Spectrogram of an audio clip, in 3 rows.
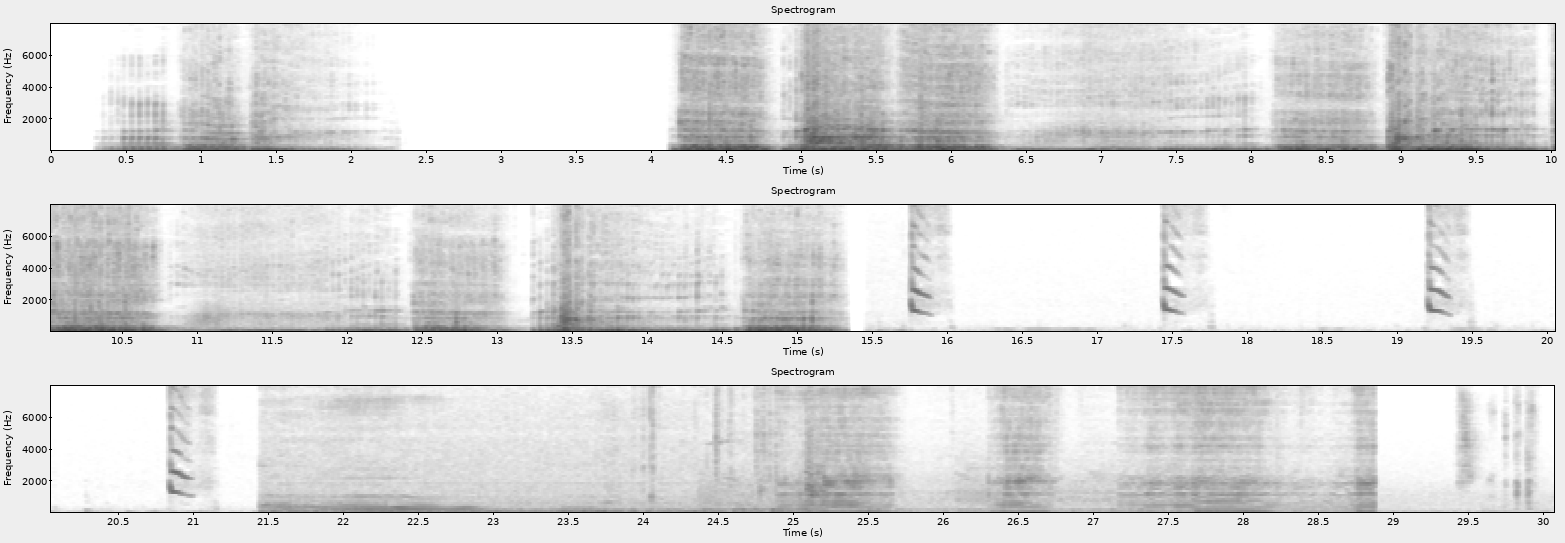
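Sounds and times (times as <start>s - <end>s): tiger growling and roaring: 0.3s - 2.3s, 4.2s - 15.4s, 21.4s - 28.9s.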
